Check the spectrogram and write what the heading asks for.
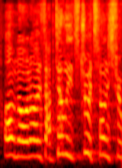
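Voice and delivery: high, urgent protest; excited insistence. Acted. Rhoda pleads with the doubters inside, high excited insistence. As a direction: insist breathlessly that they must believe you.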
